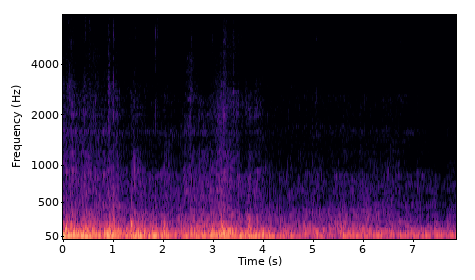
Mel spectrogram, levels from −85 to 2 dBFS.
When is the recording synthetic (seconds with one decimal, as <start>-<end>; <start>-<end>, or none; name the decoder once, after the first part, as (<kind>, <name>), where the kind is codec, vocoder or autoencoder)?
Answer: 2.7-4.0 (codec, SNAC); 5.3-7.9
